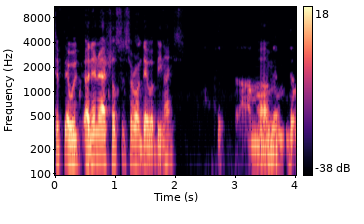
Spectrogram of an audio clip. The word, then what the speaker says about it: Cicerone: Cicerone, thank you. I was just saying the C, but not pronounced hard. Cicerone, yeah.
